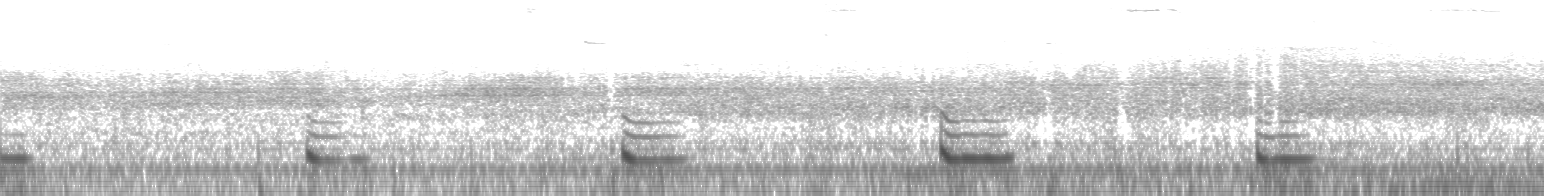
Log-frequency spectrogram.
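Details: Hector the cat snoring while asleep: four soft, low nasal snores about every three seconds, each a short humming tone with faint overtones that slides slightly and fades, over a quiet steady background hum.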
